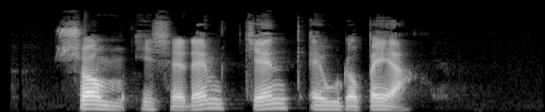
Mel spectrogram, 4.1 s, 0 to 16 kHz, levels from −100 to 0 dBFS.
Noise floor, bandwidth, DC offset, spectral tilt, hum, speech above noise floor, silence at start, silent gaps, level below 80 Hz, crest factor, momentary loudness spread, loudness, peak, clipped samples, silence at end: -80 dBFS; 8.4 kHz; under 0.1%; -4.5 dB/octave; none; 58 dB; 0.45 s; none; -68 dBFS; 22 dB; 16 LU; -22 LUFS; -2 dBFS; under 0.1%; 1 s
